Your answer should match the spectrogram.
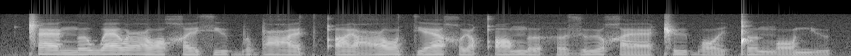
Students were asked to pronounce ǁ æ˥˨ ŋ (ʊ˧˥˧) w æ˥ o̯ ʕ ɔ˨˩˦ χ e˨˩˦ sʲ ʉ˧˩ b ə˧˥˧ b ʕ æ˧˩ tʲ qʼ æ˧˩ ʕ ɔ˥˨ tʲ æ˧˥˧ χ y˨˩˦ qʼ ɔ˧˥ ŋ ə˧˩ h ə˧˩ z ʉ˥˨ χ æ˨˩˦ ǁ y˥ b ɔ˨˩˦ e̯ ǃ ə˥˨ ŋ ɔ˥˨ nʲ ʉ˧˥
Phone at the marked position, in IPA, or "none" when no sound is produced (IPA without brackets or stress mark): ə˧˥˧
